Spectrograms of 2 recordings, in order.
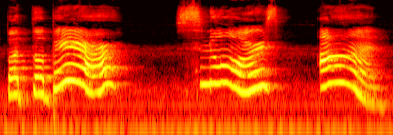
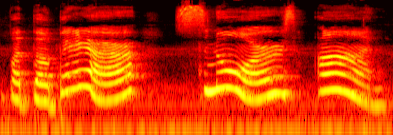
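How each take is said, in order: First: Raised, louder "but the bear snores on"; emphatic story refrain. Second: Drawn-out, slow storytelling line; slow and lingering narration; slow story refrain. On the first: Refrain repeated with more emphasis. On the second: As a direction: stretch each word of the refrain. Story refrain read slowly. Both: A narrator's reading.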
